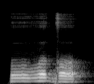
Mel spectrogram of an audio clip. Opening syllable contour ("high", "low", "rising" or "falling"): low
